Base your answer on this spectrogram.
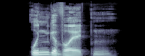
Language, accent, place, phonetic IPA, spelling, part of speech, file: German, Germany, Berlin, [ˈʊnɡəˌvɔltn̩], ungewollten, adjective, De-ungewollten.ogg
- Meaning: inflection of ungewollt: 1. strong genitive masculine/neuter singular 2. weak/mixed genitive/dative all-gender singular 3. strong/weak/mixed accusative masculine singular 4. strong dative plural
